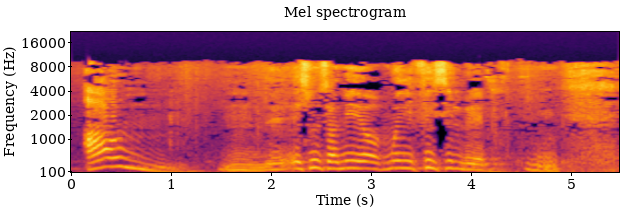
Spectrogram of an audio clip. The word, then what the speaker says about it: om: la sílaba Sagrada a se escribe om pero no se pronuncia om no sino aum es un sonido muy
